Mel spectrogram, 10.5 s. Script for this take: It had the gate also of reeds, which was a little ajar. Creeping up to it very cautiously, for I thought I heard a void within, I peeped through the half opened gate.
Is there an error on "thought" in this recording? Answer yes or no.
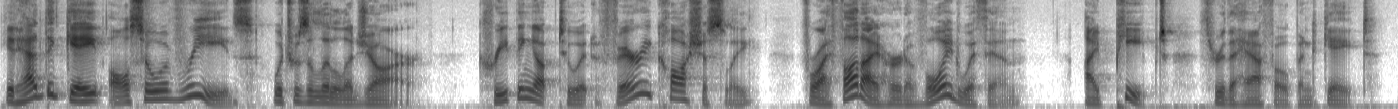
no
